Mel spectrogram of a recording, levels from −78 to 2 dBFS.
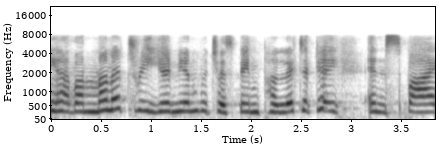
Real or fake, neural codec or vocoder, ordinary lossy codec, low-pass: fake; codec, 16 kHz, 1 kbps, X-Codec, HuBERT features, trained on general audio; none; none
